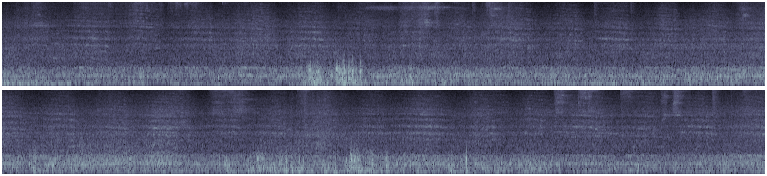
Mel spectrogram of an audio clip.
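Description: Intermodal freight train of container and trailer flatcars rolling past: steady rumble and clatter of steel wheels on the rails, with high wheel squeal at times. It swells louder briefly about seven seconds in.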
